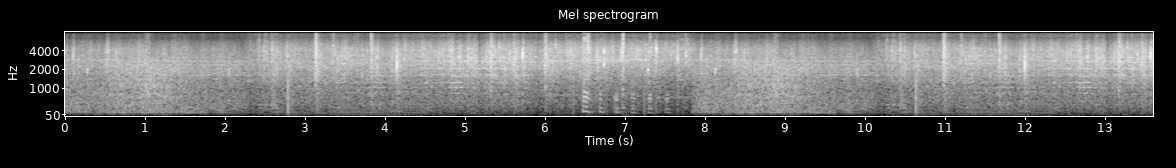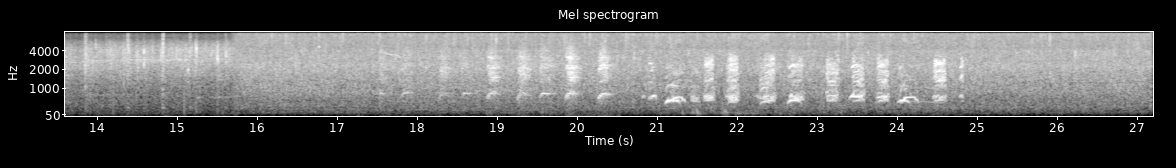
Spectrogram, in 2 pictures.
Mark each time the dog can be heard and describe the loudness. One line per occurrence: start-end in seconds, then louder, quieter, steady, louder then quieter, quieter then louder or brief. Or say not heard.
17.6-24.9 louder.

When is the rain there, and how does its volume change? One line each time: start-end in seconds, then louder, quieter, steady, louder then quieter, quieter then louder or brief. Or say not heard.
0.0-27.1 steady.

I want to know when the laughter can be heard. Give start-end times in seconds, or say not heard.
6.5-7.8.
